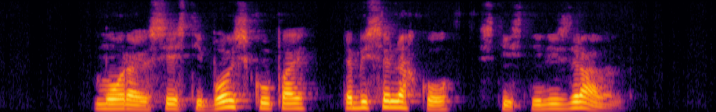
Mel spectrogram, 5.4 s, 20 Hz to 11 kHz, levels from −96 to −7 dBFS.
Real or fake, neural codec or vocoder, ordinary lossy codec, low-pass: real; none; none; none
